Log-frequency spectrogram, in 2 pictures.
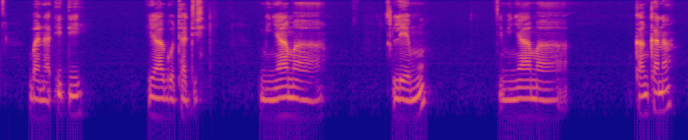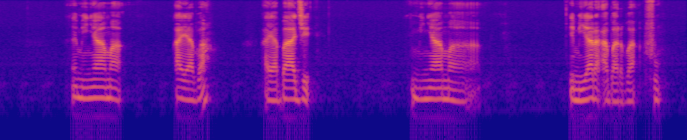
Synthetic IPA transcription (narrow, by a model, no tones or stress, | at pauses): banaɗiɗːi | jaːɡɔtati | miɲama | lemu | ɛmiɲaːma | kaŋkana | emiɲaːma | ʔːjaba | ajabaːd͡ʒɛ | miɲaːma | emijaɾa̰ʔa̰baɾbafu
